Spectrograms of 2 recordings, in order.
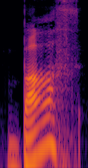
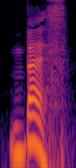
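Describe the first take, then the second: First: The vowel is long, as in British speech. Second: The vowel is short, as in American speech. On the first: "pronounced with a long R in British English" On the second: "with a short A in American English"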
